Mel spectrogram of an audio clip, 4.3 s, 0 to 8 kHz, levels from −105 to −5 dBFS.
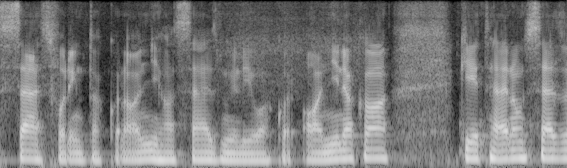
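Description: No technical faults can be heard in this recording.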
